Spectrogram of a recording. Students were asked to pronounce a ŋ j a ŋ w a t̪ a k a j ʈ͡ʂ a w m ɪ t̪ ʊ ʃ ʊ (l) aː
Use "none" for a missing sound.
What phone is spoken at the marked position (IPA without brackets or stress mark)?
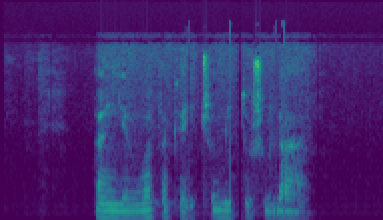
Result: l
